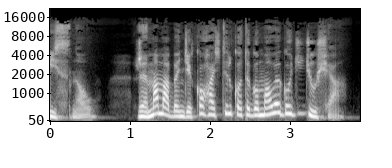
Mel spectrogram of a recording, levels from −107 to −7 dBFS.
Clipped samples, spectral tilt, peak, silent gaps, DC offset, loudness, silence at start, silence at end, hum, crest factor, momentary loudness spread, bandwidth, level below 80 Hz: under 0.1%; -6 dB/octave; -2 dBFS; none; under 0.1%; -16 LUFS; 0 s; 0.25 s; none; 14 dB; 15 LU; 13.5 kHz; -58 dBFS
